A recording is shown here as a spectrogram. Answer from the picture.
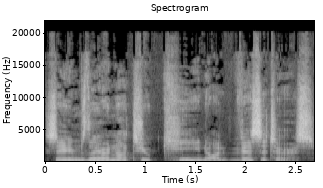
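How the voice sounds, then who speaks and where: Using a put-on character voice, a man talks at a fairly slow pace and a medium pitch. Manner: clear, majestic.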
